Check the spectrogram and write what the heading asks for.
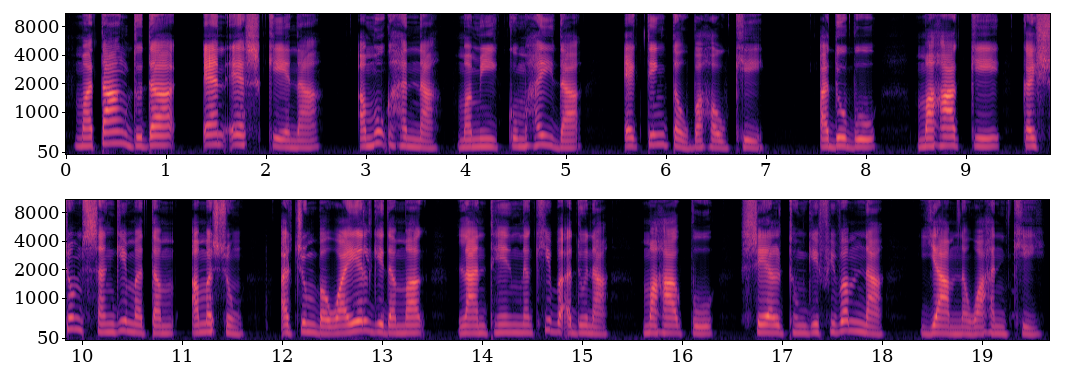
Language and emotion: Manipuri, neutral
